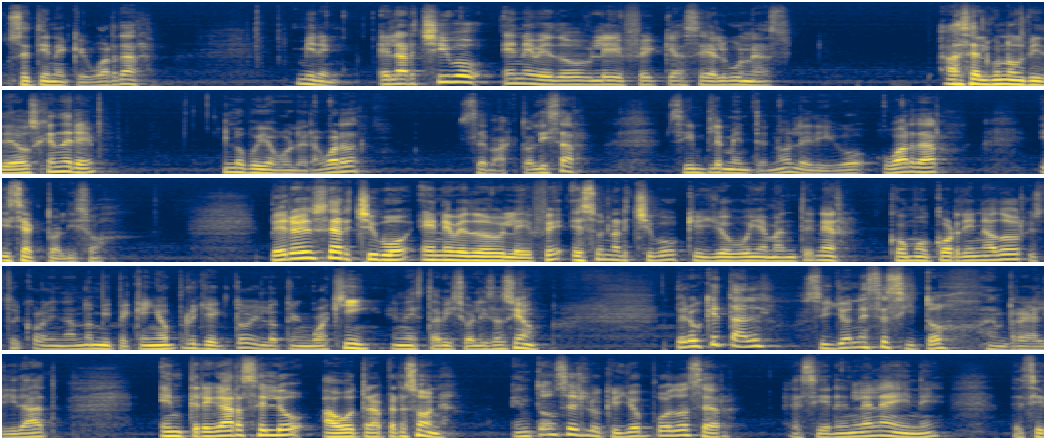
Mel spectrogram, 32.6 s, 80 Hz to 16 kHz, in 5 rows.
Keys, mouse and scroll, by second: 1.5 ctrl+1, 1.9 click, 2.8-3.8 ctrl+drag, 7.0 Escape, 8.4 click, 11.1 click, 11.9 click, 31.0 click.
